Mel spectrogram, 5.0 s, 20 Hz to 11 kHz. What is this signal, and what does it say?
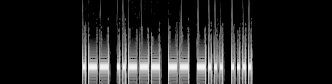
Morse code, heard as a keyed tone, about 28 wpm, 700 Hz. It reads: W2MBH
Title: USA Call Signs Repeated 2x 28wpm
